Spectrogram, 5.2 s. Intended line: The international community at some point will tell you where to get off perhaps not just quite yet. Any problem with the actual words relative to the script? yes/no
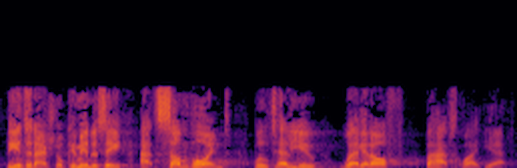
yes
